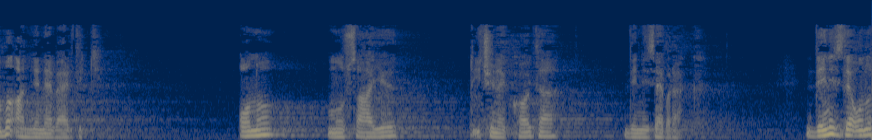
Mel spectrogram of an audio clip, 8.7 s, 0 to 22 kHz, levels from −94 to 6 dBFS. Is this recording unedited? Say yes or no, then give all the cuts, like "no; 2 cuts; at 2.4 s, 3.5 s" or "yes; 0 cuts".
no; 1 cut; at 4.7 s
